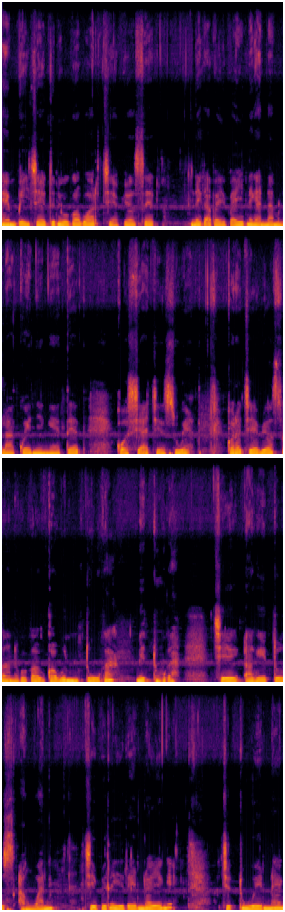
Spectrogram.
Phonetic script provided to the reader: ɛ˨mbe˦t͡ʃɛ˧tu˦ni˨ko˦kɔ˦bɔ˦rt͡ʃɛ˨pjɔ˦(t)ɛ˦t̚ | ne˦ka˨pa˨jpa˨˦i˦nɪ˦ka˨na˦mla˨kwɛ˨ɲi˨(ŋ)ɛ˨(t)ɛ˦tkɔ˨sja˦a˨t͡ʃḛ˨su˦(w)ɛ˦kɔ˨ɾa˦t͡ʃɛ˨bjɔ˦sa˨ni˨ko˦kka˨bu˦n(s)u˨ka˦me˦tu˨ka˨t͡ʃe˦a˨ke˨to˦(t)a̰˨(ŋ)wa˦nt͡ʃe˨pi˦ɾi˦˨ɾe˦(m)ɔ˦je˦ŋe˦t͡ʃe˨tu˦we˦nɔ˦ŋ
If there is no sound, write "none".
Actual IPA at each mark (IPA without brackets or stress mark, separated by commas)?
s, ŋ, t, w, t, s, ŋ, n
